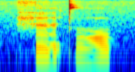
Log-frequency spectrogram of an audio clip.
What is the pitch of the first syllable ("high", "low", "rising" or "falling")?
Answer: falling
